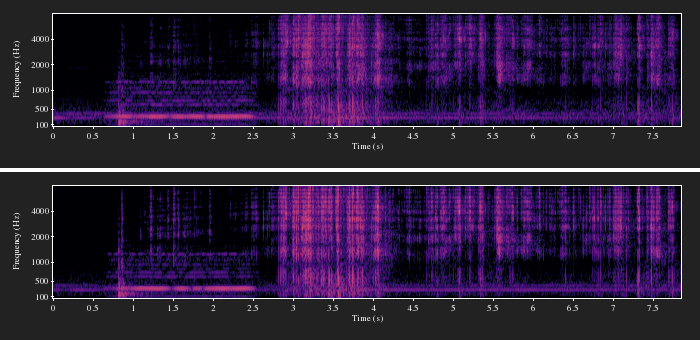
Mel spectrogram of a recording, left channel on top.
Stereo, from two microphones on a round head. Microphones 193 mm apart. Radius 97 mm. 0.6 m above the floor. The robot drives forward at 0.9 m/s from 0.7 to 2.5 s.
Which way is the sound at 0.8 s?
50° right (ahead or behind).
